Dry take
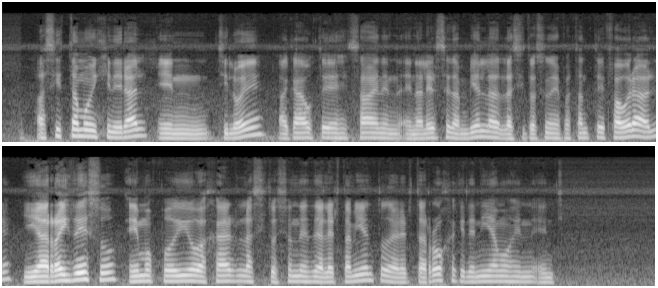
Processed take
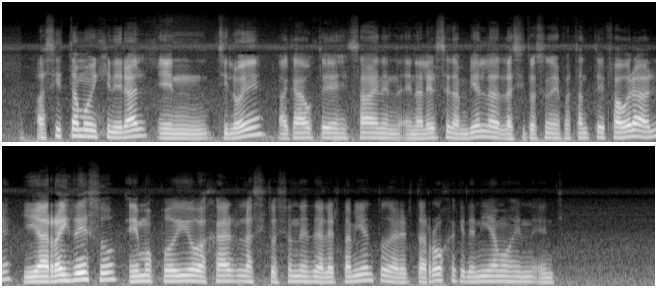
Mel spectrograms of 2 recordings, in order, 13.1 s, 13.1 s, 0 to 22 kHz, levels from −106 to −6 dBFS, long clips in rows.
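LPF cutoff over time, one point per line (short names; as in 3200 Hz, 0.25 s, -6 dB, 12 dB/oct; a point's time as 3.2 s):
0.98 s 4500 Hz
1.7 s 10000 Hz
3.06 s 5500 Hz
5.83 s 5500 Hz
6.89 s 2200 Hz
9.12 s 2200 Hz
9.68 s 1400 Hz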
